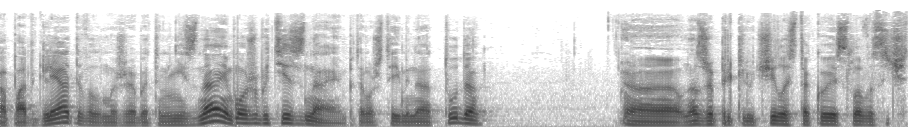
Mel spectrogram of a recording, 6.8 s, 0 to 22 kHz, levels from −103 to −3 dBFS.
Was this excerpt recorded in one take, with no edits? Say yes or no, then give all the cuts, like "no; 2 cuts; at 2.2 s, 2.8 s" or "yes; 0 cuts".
no; 1 cut; at 1.8 s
